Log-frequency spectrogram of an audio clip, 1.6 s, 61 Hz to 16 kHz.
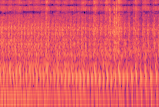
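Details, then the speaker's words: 2002 Honda CR80RB two-stroke after rebuild and carburetor rejetting that cured oil blow-by and smoking; starts on one kick, crisp even low two-stroke idle with steady popping rhythm, no smoke: normal idle. "At start, one kick, very low, two-stroke idle. It's perfect."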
